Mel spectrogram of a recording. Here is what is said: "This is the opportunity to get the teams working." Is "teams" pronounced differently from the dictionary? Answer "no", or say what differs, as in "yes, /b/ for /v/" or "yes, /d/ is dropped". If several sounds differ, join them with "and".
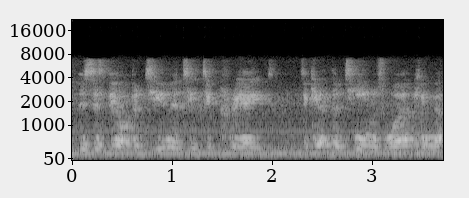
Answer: no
